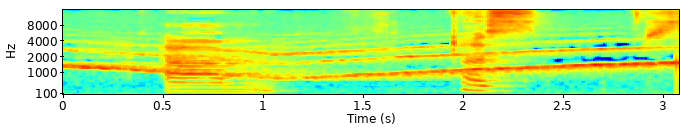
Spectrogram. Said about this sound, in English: Ambulance?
